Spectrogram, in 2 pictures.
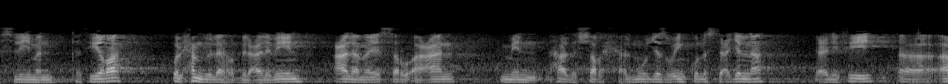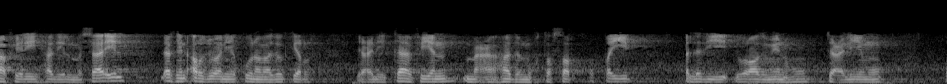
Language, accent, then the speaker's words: Arabic; Sudan; كان عندنا في السودان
